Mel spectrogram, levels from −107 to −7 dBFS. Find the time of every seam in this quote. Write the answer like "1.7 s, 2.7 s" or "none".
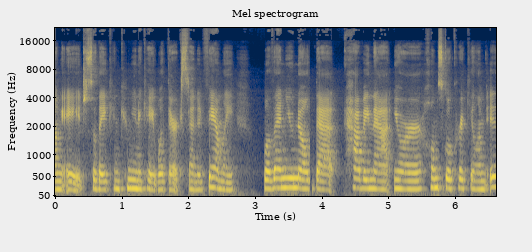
1.5 s, 3.8 s, 5.1 s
